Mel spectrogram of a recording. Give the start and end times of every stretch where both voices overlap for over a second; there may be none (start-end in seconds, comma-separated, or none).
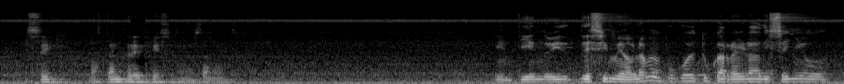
none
